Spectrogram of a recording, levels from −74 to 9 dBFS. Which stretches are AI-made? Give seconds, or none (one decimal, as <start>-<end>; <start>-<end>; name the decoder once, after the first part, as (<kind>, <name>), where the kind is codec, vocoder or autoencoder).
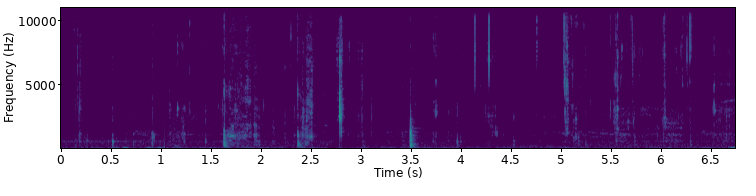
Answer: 2.7-3.4 (codec, SNAC); 4.0-5.0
